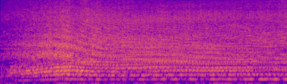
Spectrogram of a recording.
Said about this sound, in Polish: A pana bym prosił o przesunięcie się troszkę, ponieważ dron po starcie odleci do przodu.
